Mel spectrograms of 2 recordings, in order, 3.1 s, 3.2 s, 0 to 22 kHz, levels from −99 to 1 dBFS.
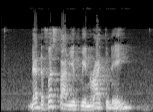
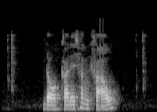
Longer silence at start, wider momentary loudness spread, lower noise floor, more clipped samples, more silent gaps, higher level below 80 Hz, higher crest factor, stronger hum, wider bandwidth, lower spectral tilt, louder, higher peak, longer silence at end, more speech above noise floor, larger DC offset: second, 0.55 s vs 0.85 s; about the same, 6 LU vs 7 LU; second, -45 dBFS vs -78 dBFS; neither; neither; first, -50 dBFS vs -74 dBFS; second, 14 dB vs 20 dB; neither; second, 8.2 kHz vs 11 kHz; about the same, -5.5 dB/octave vs -6.5 dB/octave; first, -14 LUFS vs -25 LUFS; first, 0 dBFS vs -8 dBFS; second, 0.4 s vs 0.85 s; second, 32 dB vs 53 dB; neither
